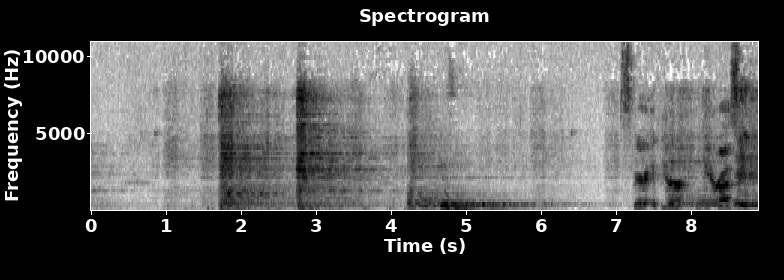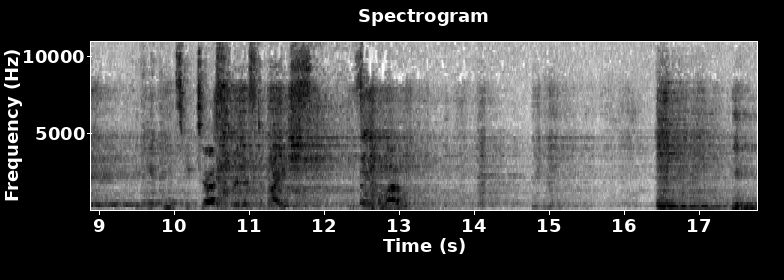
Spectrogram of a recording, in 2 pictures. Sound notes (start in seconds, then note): 4.3 ghostly Voice; 12.5 spirit box static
